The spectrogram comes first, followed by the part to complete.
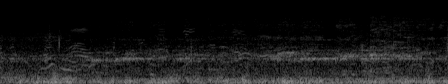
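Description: Large wood-pile bonfire burning with a steady low rumble, with a run of honking calls, like geese, over it from about a second in.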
